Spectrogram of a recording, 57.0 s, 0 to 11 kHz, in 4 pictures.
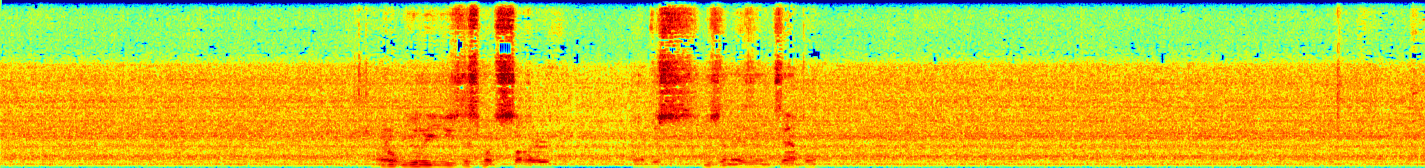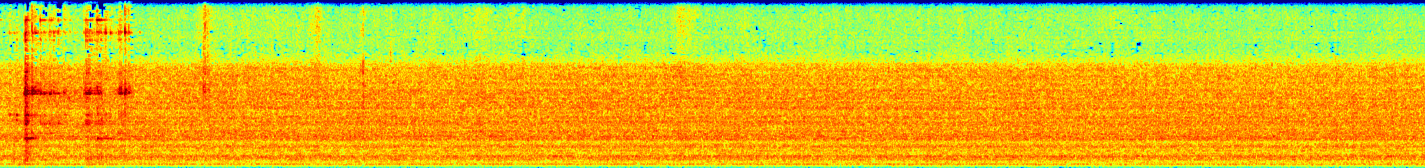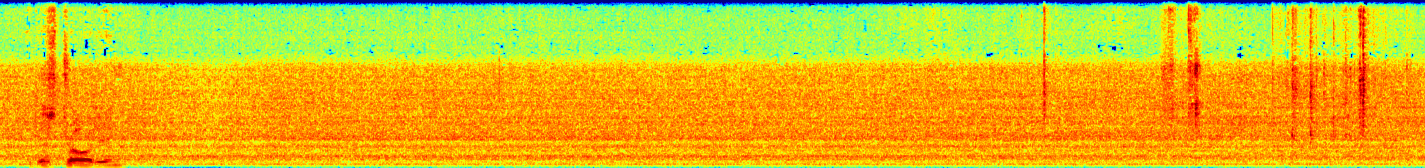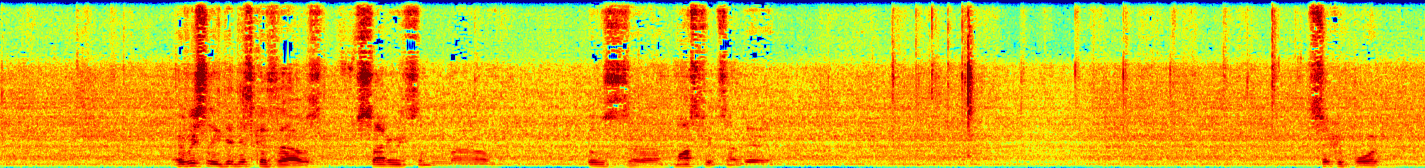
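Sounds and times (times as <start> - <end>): cooling fan humming: 0.0 - 57.0
metal clinks: 14.3 - 15.6.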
